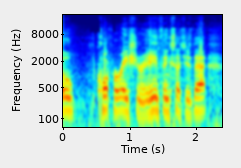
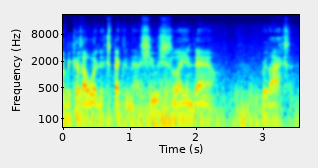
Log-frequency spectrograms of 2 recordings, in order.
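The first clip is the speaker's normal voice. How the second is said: usual speaking voice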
